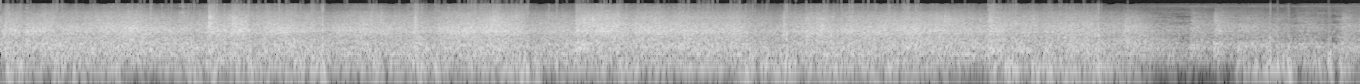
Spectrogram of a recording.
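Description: Electric multiple-unit local train running over a steel truss bridge, heard from an open doorway: a loud, dense rumble and clatter of wheels on the girder span, with wind rushing past the door. It eases off about six seconds in as the train comes off the bridge.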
